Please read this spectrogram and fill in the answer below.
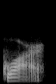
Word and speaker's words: guar: And the central one is a guar. It's a very, very large cow-like animal, but it's much, much bigger. And guar, I think, is the correct pronunciation.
